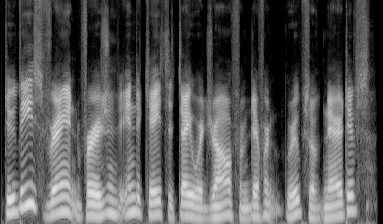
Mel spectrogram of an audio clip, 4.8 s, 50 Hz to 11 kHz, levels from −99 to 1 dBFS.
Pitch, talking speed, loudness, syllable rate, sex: 140 Hz, 175 wpm, -18 LUFS, 5.7 syllables/s, male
